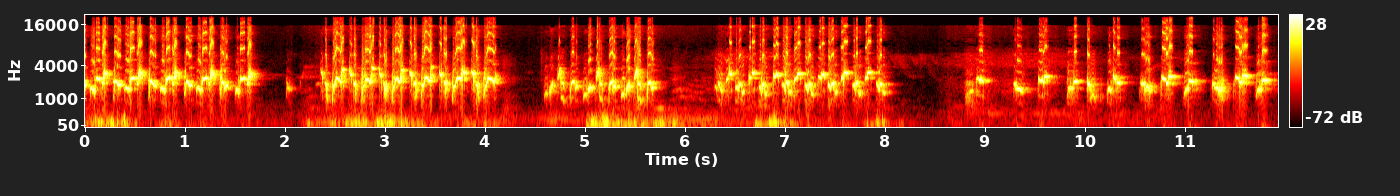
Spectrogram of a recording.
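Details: 'Ngalas tajam' gacor singing of a Yellow-vented bulbul, used to get birds to answer: four long bursts of fast, jumbled chirping with short breaks, ending in slower separate notes; low rumbling underneath parts.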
